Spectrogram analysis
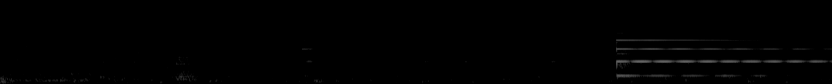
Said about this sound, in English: And I'll go ahead and ring the bell to close the practice. And when I do, feel free to just lift your eyes and move about if you'd like.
